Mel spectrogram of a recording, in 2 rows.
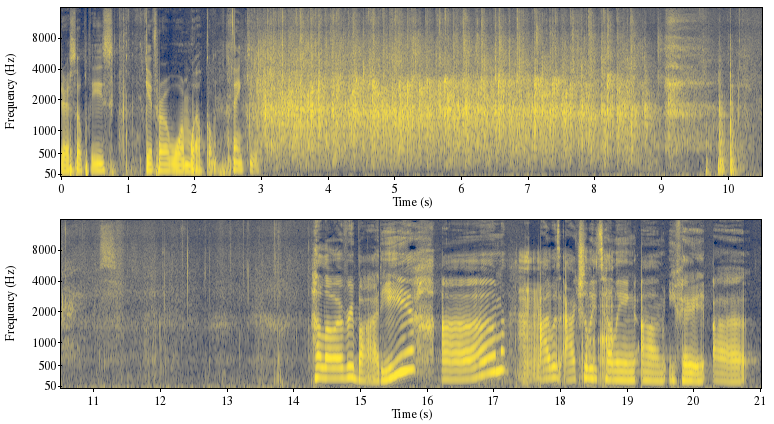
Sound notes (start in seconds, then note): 2.6 applause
